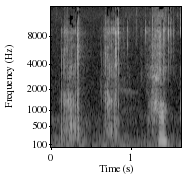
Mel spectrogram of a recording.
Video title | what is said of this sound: Mango Cheese Puff Pastries - Delicious and Irresistible! | listen how crispy how crispy they are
